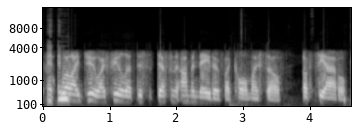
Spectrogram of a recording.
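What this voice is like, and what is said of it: Brooklyn accent. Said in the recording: “I still have my Brooklyn accent.”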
